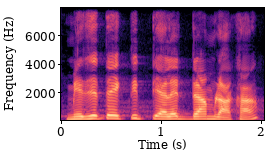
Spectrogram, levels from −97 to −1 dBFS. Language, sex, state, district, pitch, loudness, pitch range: Bengali, male, West Bengal, Cooch Behar, 175 Hz, -15 LUFS, 170-200 Hz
